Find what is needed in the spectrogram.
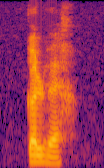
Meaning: mallard
- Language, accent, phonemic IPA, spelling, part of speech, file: French, France, /kɔl.vɛʁ/, colvert, noun, LL-Q150 (fra)-colvert.wav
